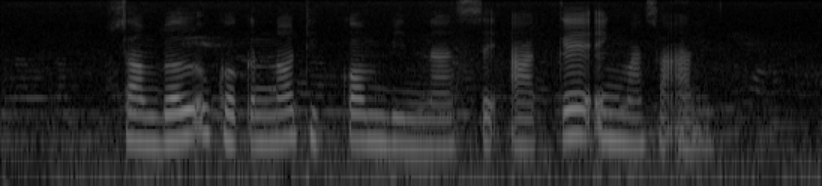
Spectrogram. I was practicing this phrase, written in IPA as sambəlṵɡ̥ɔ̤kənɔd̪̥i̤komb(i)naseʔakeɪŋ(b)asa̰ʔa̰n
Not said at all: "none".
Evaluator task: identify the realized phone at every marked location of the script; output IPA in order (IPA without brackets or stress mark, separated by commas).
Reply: i, m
